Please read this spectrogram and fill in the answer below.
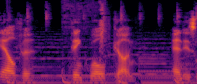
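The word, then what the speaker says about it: Wolfgang: Americans deem this name cool while here it's pronounced very differently to the English wol German V alha think wolgang and is like the most typical math teacher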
